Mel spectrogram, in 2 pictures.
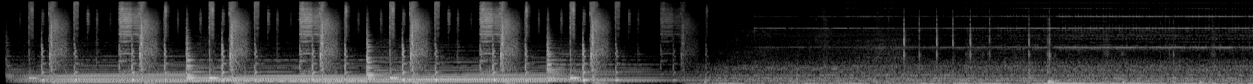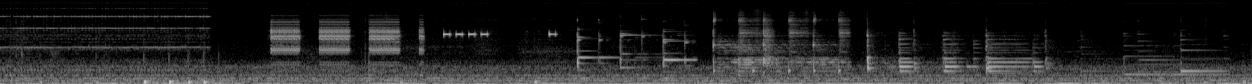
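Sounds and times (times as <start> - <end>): alarm clock beeping: 7.5 - 14.6, 15.2 - 21.1
phone alarm high ringing: 7.5 - 14.6, 15.2 - 20.6.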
